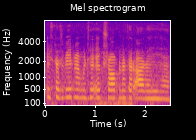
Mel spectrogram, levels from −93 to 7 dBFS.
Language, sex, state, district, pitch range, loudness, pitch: Hindi, female, Chandigarh, Chandigarh, 225-245 Hz, -17 LUFS, 235 Hz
